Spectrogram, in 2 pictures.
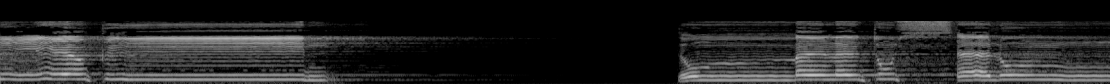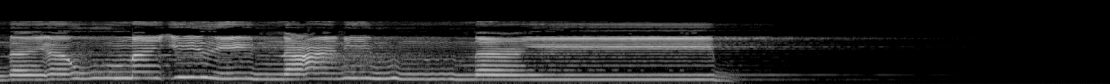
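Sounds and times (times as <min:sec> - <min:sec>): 
qari reciting the Quran: 0:00.0 - 0:04.7, 0:06.8 - 0:19.4.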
